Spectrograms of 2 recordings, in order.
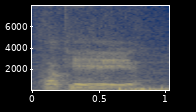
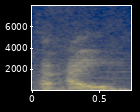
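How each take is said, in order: First: The word ends with a long 'eh' sound. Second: The word ends with an 'ai' sound. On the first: "it becomes like a like an elongated eh" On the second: "instead of saying like"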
